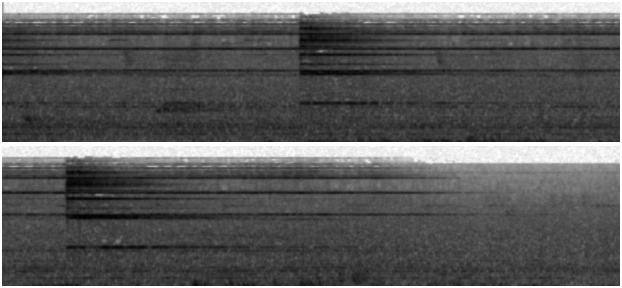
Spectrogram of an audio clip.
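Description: Altar bell rung at the elevation of the chalice after the consecration: the ring of a first strike fades at the start, then two more strikes about three and seven seconds in, each a bright, high, several-toned ring that dies away over a few seconds.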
